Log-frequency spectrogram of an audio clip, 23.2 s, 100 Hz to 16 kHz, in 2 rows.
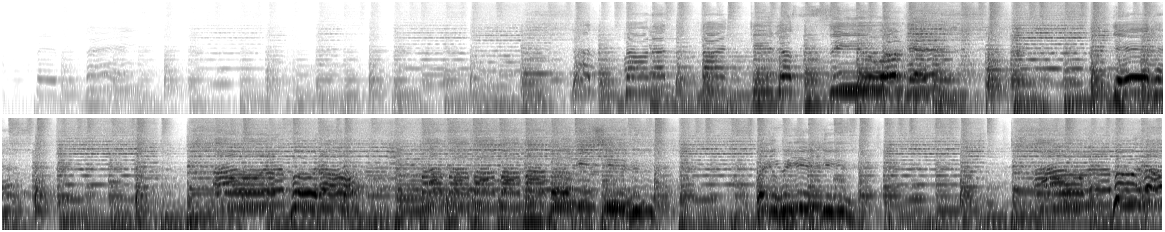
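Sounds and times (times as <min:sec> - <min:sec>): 
cover band playing dance music: 0:02.3 - 0:23.2.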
